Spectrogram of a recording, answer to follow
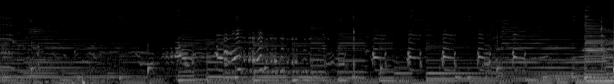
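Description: A flock of Royal Palm turkeys gobbling, several calls overlapping.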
